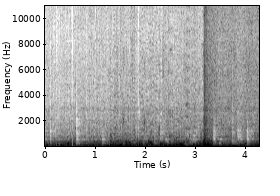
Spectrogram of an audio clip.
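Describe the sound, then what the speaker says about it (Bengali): Chopped onion frying in a pan over medium heat for vegetable soup, with a loud bright sizzle and stirring scrapes that cut down abruptly near the end, leaving a quieter crackle with a few clinks. "পেঁয়াজটাকে দেওয়ার পরেও আমি আরো 1 মিনিট এটাকে ফ্রাই করে নেব"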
